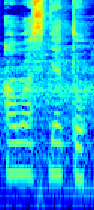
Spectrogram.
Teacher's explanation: panjang pada silabah kedua jatuh diucapkan panjang pada kedua silabahnya jatuh dalam tataran kalimat ucapan panjang pada silaba terakhir bermaksud mencari perhatian atau penyangatan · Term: durasi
